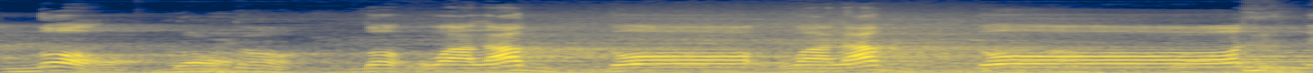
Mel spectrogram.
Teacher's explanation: Kalau dod seperti huruf sod tapi tidak ada alifnya dan ada titiknya. Dod hurufnya cuma satu dari ihda hafatay lisan, di sisi lidah sejajar dengan geraham bagian atas.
